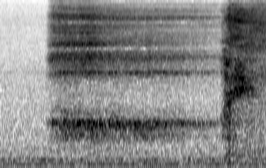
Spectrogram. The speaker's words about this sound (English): That was me exhaling.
